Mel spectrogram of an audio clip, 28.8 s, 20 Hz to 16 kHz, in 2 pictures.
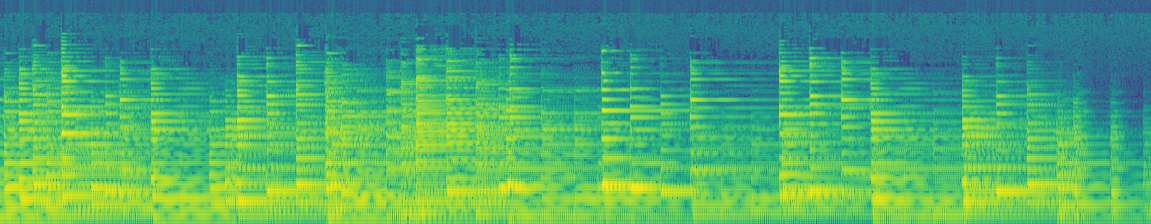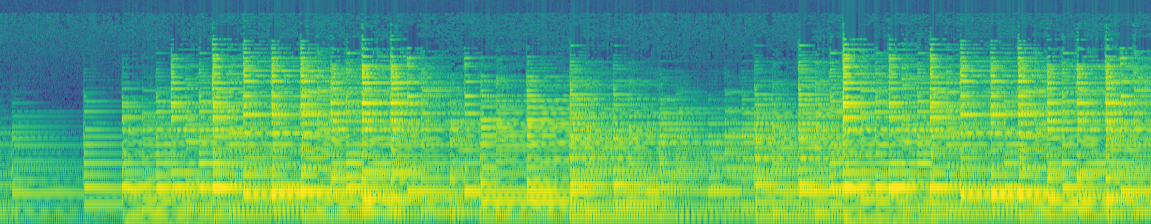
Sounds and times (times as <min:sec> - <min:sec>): Music: 0:00.0 - 0:28.7.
